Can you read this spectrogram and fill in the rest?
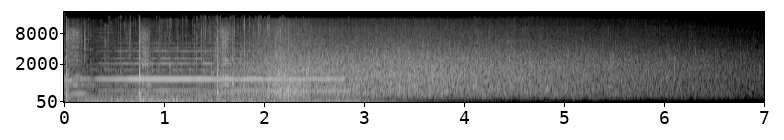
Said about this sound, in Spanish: rompieron la tierra que estaba en la boca del dicho dique, y sobre la orilla del río grande de la Magdalena, y habiéndolo hecho entró gran golpe de agua y corrió con gran violencia por el dicho río nuevo abajo según su corriente.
